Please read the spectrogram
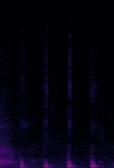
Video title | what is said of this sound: How To Harvest Your Vegetable Garden - John & Bob's Garden Update | it's supposed to sound hollow well I can't tell if it's hollow or not hollow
